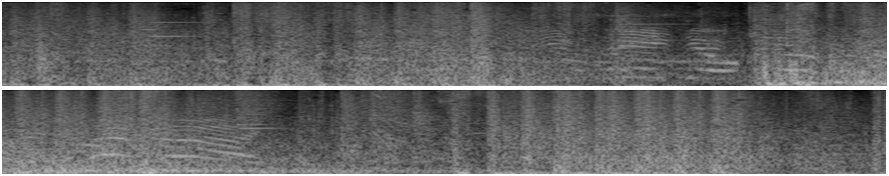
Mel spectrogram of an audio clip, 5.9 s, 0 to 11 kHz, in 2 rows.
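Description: MP40 submachine guns fire in the video game Men of War: Assault, set in the 1943 Battle for Stalingrad. Continuous rattling bursts overlap with other battlefield gunfire, loud and close, and a brief break comes midway.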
